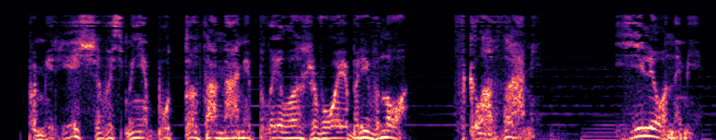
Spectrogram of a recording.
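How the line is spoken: Whisper. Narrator (Russian): шепнул Сэмми засыпавшему Фродо

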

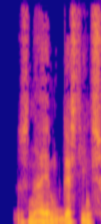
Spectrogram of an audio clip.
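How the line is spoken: Quiet speech. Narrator (Russian): Моисей Наумович тихонько произнес

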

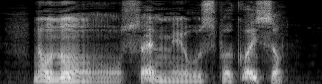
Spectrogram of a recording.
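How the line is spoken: Conciliatory tone. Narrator (Russian): сказал Дункан примиряющим тоном

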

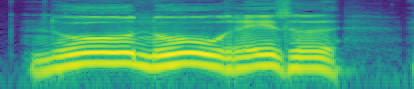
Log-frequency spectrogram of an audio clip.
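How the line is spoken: Calling from across the room. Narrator (German): rief Herr Tändler von der anderen Wand

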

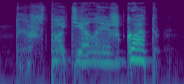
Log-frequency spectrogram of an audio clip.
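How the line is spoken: Hissed. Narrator (Russian): прошипела я

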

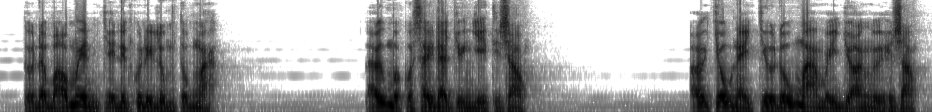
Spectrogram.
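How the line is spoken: Stern. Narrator (Vietnamese): nghiêm nghị nói

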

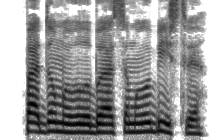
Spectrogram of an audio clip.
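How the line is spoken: Gloomy. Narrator (Russian): мрачно кивнул Дикон

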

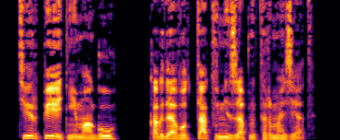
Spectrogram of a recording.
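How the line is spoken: Grumbling. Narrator (Russian): проворчал парень своему спутнику

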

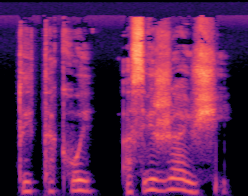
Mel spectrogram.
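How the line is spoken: Breathless exhale. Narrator (Russian): выдохнула, наконец, она

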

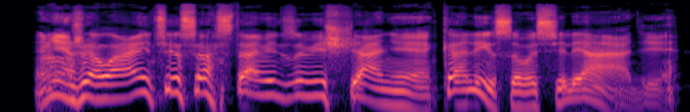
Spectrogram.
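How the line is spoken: Ominous creaky voice. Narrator (Russian): Зловеще проскрипел он

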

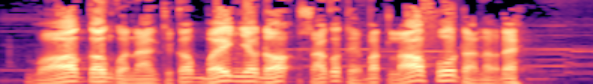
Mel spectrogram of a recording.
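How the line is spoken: Smiling. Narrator (Vietnamese): Hà Hoàn mỉm cười nói

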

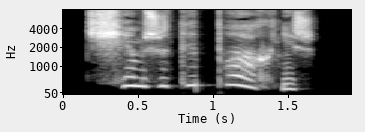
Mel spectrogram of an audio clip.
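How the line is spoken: Whispered. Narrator (Russian): прошептала я

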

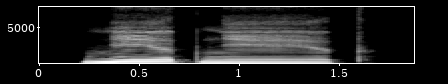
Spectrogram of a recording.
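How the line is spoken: Quiet woman's voice. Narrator (Russian): тихо произнесла она

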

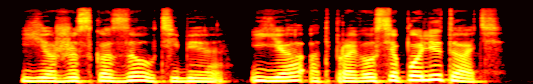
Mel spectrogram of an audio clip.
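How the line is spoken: Growled. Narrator (Russian): прорычал Дариус

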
